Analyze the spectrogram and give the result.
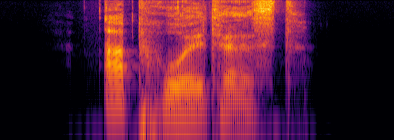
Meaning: inflection of abholen: 1. second-person singular dependent preterite 2. second-person singular dependent subjunctive II
- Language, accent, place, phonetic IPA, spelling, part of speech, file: German, Germany, Berlin, [ˈapˌhoːltəst], abholtest, verb, De-abholtest.ogg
